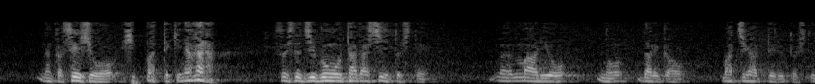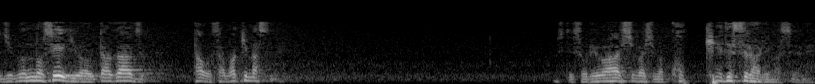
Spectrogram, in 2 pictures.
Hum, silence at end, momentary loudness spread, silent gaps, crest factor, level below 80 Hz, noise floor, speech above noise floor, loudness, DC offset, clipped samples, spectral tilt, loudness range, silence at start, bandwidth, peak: none; 0 s; 17 LU; none; 24 dB; -56 dBFS; -57 dBFS; 31 dB; -27 LUFS; under 0.1%; under 0.1%; -5.5 dB/octave; 11 LU; 0.35 s; 7.8 kHz; -4 dBFS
